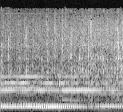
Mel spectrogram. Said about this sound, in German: Es beginnt zu regnen, zu hageln, manchmal schneit es sogar.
